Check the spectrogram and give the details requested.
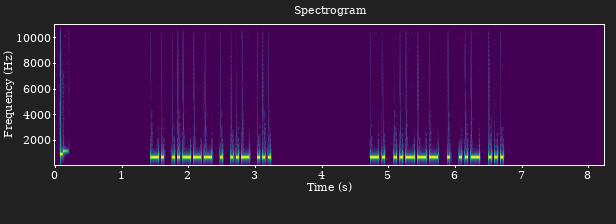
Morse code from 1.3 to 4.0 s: N2EUS

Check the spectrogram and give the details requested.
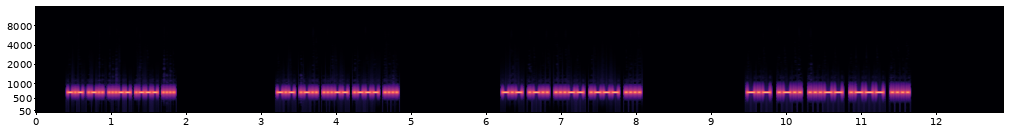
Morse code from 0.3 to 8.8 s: KL3JH KL3JH KL3JH

